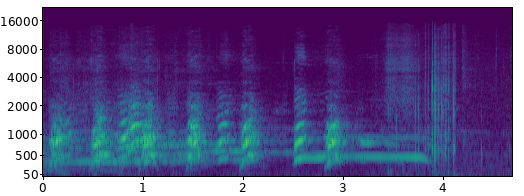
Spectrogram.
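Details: Siberian Huskies in a kennel, a run of rhythmic yipping calls about every half second over a low held howl, ending in a steady howl and a brief noisy burst.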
